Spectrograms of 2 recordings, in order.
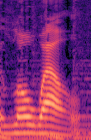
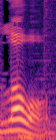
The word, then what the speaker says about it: Lowell: That's how I feel when people say Lowell. Really? They say Lowell? Yes, they say Lowell, but it's Lowell.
